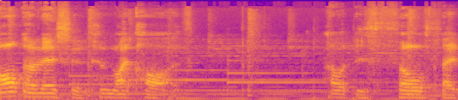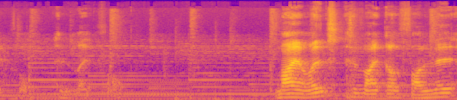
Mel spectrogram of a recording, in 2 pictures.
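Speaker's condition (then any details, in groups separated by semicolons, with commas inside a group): Facial palsy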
